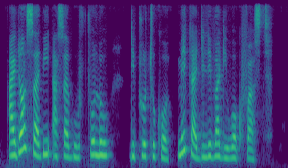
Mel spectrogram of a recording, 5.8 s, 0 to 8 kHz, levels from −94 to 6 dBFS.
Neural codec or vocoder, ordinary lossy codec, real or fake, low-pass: codec, 16 kHz, 0.8 kbps, ZipCodec; none; fake; 7.2 kHz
